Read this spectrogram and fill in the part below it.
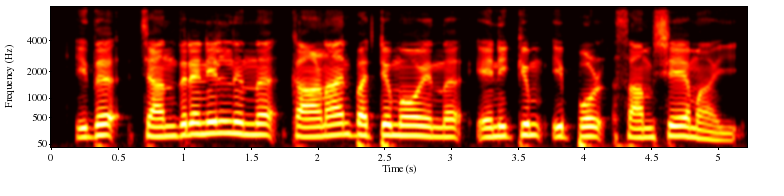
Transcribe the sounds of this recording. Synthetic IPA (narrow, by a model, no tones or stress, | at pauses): iðɨt͡ɕɐnd̪ɾɐnilninːɨkaːɳaːnpɐtːumo̞ːe̞nːɨe̞nikʲːumipːo̞ːɭsɐmɕɐjɐmaːjḭ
